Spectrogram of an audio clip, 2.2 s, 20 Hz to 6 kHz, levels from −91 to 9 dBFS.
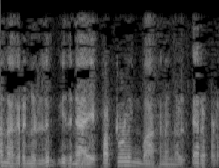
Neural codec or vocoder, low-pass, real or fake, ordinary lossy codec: none; 5.4 kHz; real; none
